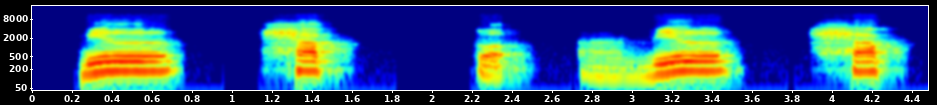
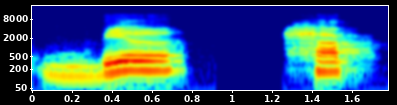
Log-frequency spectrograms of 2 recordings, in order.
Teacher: Nah, jadi di sini teman-teman ada perubahan lagi, yang mana ketika ada tasdid teman-temanku sekalian, itu tuh tanda wakaf atau tanda berhenti, baik itu di akhir ayat ataupun di tanda wakaf, itu suaranya ditahan 2 harokat, lalu diikutin qalqalah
